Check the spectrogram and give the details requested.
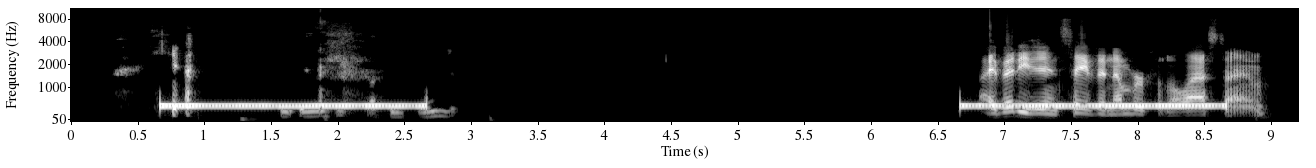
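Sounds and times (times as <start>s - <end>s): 
phone call ringback tone: 0.6s - 2.7s, 6.7s - 8.8s
speech: 7.0s - 9.0s.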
